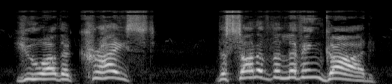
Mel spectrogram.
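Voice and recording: A man does a put-on character voice at an extremely high pitch, with a fairly bright tone. He speaks slowly with lively intonation.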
